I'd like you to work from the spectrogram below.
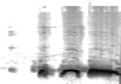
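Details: Short burst from a decoy spotted dove singing 'giọng thổ' style: a quick low note, a rounded arched coo, then a long sustained coo sliding down at the finish.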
